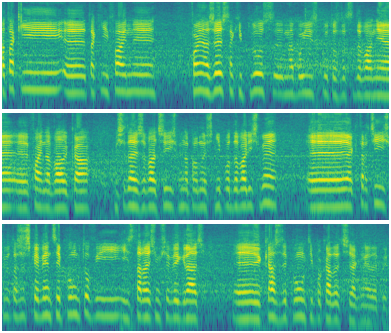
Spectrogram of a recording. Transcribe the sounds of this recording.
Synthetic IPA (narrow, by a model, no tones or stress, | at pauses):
at̪akʲit̪akʲifajnɘ | fajnaʐɛt͡ʂt̪akʲiplusnabɔjiskut̪ɔzd̪ɛt̪sɘd̪ɔvaɲɛfajnavalka | mɘɕɛvɘd̪ajɛʐɛvalt͡ʂɘlʲiɕmɘnapɛvnɔɕɛɲɛpɔd̪ːavalʲiɕmɘ | jakt̪ɾat͡ɕilʲiɕmɘt̪ɾɔʂ̬ɛt͡ʂkɛvʲjɛnt̪sɛjpuŋkt̪ufiːst̪aɾalʲiɕmɘɕɛvɘɡɾat͡ɕ | kaʐd̪ɘpuŋkt̪ipɔkazat͡ɕɕɛjaknajlɛpʲjej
